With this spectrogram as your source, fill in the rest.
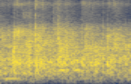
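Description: Short burst of audience applause at a cooperative branch inauguration ceremony, dense and fairly loud clapping filling the whole moment.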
